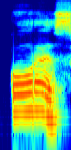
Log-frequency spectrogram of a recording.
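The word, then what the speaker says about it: chorus: ओ आर आया है जब भी सीच के बाद र आता है तो सीच को प्रोनाउंस क करते हैं इसलिए हमने इसको कोरस पढ़ा है देखिए कोरल कोरल में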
